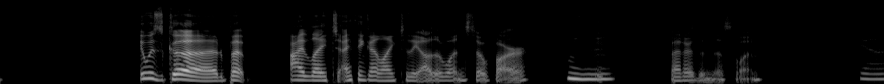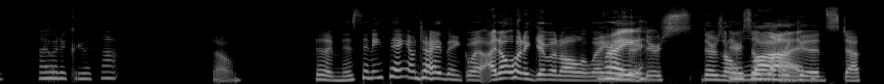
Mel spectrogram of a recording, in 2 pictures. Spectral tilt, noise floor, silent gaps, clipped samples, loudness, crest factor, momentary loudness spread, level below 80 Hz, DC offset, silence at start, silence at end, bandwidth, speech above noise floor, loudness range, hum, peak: -3 dB/octave; under -90 dBFS; 2.58-2.90 s, 5.38-5.67 s, 6.30-6.71 s, 7.72-8.60 s, 8.99-9.22 s, 10.12-10.97 s, 11.34-11.99 s; under 0.1%; -28 LUFS; 24 dB; 24 LU; -76 dBFS; under 0.1%; 1.4 s; 0.25 s; 17.5 kHz; over 61 dB; 19 LU; none; -6 dBFS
